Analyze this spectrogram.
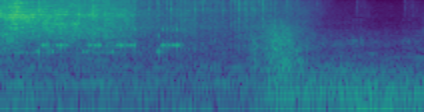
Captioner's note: beeping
